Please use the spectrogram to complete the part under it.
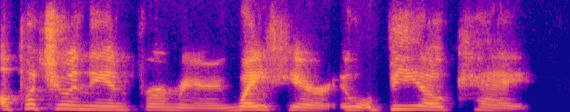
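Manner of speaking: put-on alarmed, panicky, panicked voice. Recounting a guard's reply after she told him about her period: imitating a panicked guard. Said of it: "with a panicked voice said".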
